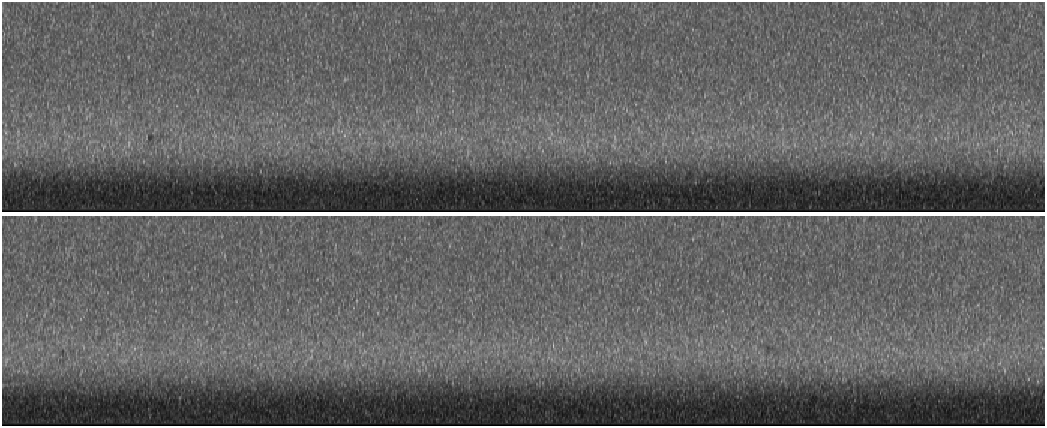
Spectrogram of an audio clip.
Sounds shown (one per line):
unidentified bird chip note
